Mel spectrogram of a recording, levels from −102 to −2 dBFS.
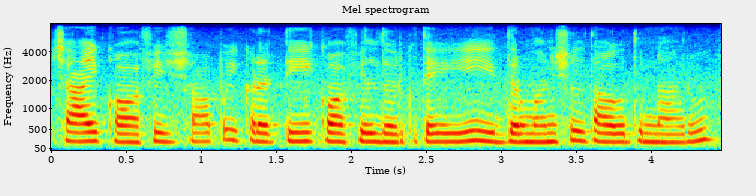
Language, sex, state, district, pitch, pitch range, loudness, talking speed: Telugu, female, Andhra Pradesh, Sri Satya Sai, 210 Hz, 200-215 Hz, -16 LUFS, 135 wpm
